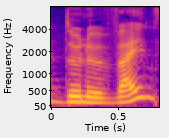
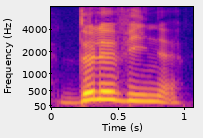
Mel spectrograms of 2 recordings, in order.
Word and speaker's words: Delevingne: C'est pas de Levine, c'est pas de la vigne. On l'écoute elle-même nous dire comment ça se prononce. Hi, I'm Cara Delevingne and I'm... Voilà, c'est donc Delevingne.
